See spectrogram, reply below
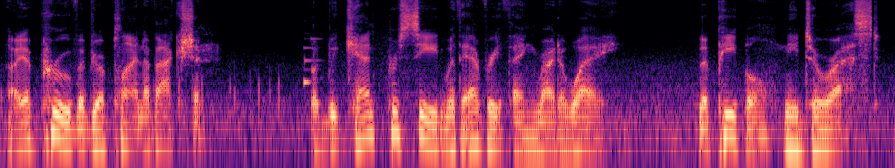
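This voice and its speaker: An actor playing a solemn, courteous, dignified leader in an anime-style video game, speaking formally and measuredly. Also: male voice, sits low, animated, moderate pace, background noise. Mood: authoritative.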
